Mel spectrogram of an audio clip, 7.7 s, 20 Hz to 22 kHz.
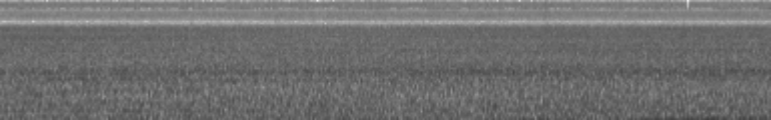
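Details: Two-head abrasive belt grinder finishing a 14 ft, 6-inch aluminum beam flange, P120 then P180 belts: steady, even rushing hiss with no thumping or chatter; grinder running normally.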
